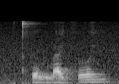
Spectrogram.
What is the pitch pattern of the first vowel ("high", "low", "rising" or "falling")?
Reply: low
